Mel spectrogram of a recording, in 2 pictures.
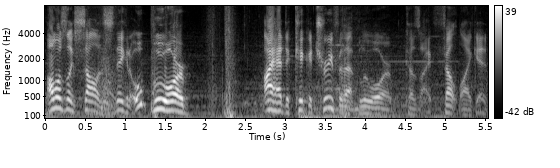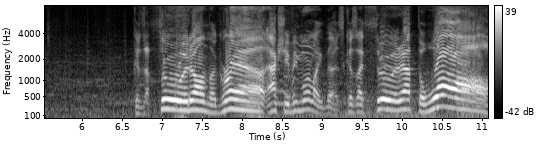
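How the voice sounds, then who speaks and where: Over music in the background, a man talks at a high pitch and a moderate pace. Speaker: gaming video commentator. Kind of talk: let's play commentary. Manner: casual, rambling with fillers.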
